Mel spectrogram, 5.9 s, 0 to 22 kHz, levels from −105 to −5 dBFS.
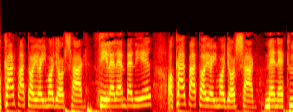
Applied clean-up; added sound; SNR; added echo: none; none; none; none.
